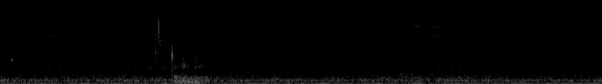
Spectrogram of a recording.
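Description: Faint wild birds chirping in the distance: short, scattered high notes over quiet outdoor ambience. A brief soft knock with a low rustle about a second and a half in.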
